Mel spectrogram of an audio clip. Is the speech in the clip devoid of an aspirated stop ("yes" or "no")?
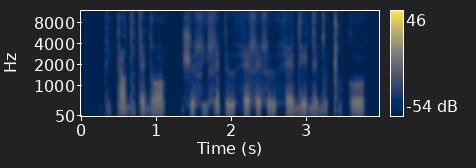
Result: yes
